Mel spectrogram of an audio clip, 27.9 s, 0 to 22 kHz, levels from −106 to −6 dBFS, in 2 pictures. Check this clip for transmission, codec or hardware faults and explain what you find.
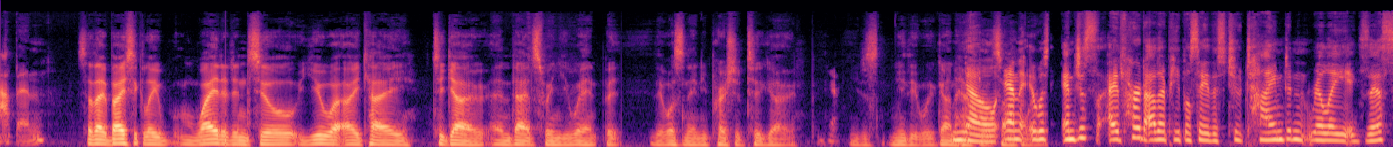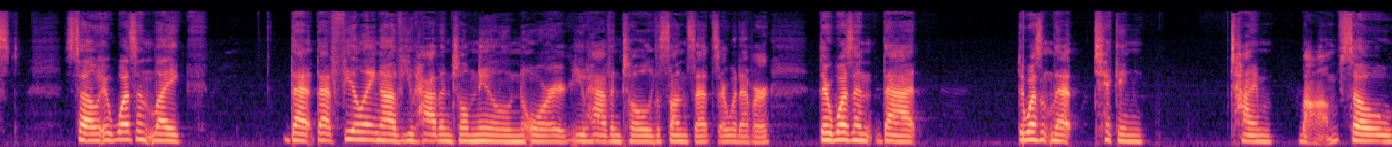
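One fault is present: overlap between stream segments. It occurs six times, at 2.26 s, 6.21 s, 14.19 s, 18.16 to 18.18 s, 20.17 to 20.19 s, and 24.16 s. The 14.19 s skip falls between "didn't really exist" and "so it wasn't like". Two segments claimed the same stretch of time. The player trimmed the overlap, discarding real speech. Each time, about 8 to 26 ms vanishes. The waveform jumps, giving a small click or skip. The positions sit on a 2-second grid, which fits 2-second stream segments.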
